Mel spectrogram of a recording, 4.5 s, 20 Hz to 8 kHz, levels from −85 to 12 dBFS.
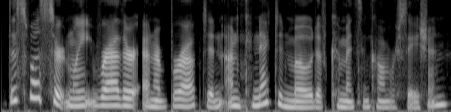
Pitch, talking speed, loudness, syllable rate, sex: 200 Hz, 160 wpm, -18 LUFS, 5.6 syllables/s, female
